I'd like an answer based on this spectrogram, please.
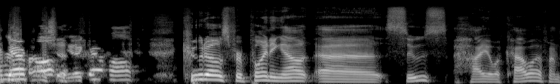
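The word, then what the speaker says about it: Sessue Hayakawa: Let me pronounce it correctly. It's Sesue Hayakawa, and forgive me, anyone who speaks Japanese, because I don't speak Japanese.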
